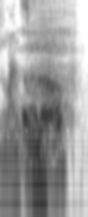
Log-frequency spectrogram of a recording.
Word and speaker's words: Lancelot: The other thing is that they all pronounce the names the French way. So Lancelot is Lancelot.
